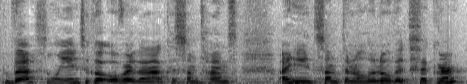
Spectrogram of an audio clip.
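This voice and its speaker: Girl vlogging w a sore stiff jaw, kinda high voice, numb mouth, just chatting casually. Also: steady tone, a little fast, slight background noise, poor audio. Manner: speaking with a sore, stiff jaw that barely opens. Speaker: vlogger sharing surgery recovery. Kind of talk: casual chat.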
